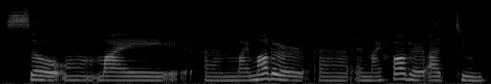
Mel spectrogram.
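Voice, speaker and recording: A young woman from with a high voice, chatting with her stream viewers and often pausing with fillers. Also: fairly even intonation, fairly bright tone, clean tone. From Quebec. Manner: hesitant, many fillers and restarts. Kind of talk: casual chat with stream viewers.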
